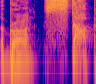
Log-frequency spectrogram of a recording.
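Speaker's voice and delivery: breathy, whispered on the breath. Quoting how Stephen A said it to LeBron: imitating Stephen A. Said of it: "Stephen A said it like this".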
